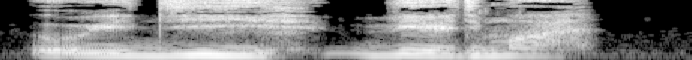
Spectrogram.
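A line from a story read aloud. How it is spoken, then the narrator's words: Strained, through gritted teeth. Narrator (Russian): Дефос, жутковато скрипнув зубами, с трудом выдавил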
